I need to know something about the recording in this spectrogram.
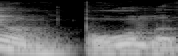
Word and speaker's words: ampola: Em ampola, família, o m não tem som, ó. Ele só está aqui para dizer que o A é nasal, ó.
